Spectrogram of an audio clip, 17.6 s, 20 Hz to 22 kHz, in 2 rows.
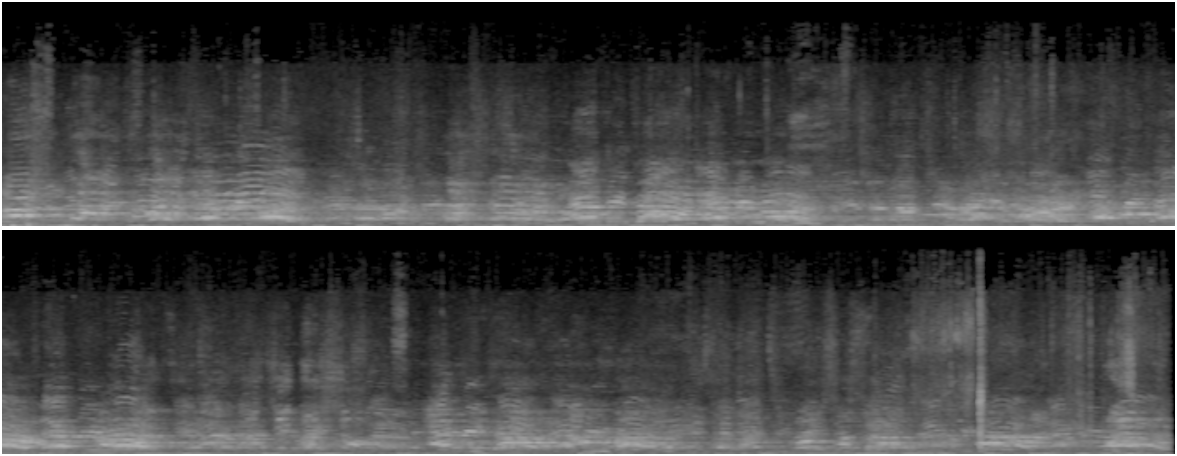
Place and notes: Portland Pl, London, UK - March Against Racism
England, United Kingdom, 19 March, 13:40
